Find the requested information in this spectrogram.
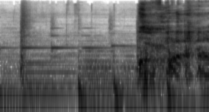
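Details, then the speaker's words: Adult gamer coughs during gameplay: a short run of several dry coughs and throat clearing over quiet background game music. "ചുമയാണ് കേട്ടോ. ആ നിങ്ങൾ വിഷയാക്കണ്ട, ഞമ്മക്ക് game play മതി."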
